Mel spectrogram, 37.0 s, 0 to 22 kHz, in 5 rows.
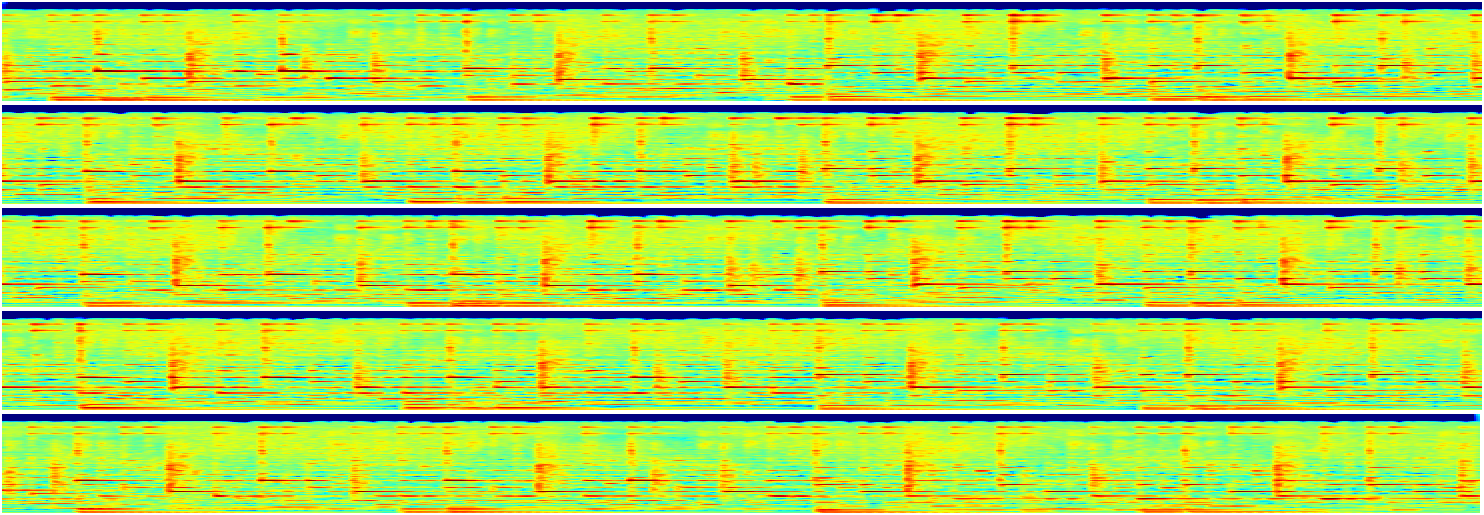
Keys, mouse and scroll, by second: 1.0-4.4 drag, 7.2-11.0 drag, 20.4 click, 24.6-25.8 typing, 26.5 click, 28.9 click.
